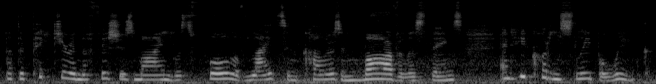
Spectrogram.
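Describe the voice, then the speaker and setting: A woman reading a children's story aloud expressively, pausing for gentle asides to young listeners. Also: fairly high pitch, slight background noise, low-quality recording. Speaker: storybook reader.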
